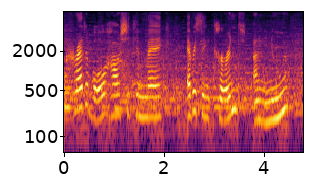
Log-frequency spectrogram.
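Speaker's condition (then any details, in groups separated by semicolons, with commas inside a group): No condition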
